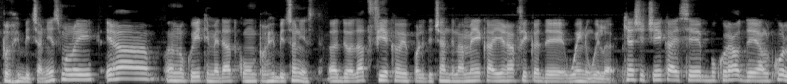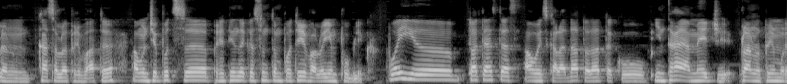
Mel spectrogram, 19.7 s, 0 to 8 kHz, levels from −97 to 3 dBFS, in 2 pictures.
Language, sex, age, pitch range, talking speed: Romanian, male, 20-39, 120-150 Hz, 150 wpm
